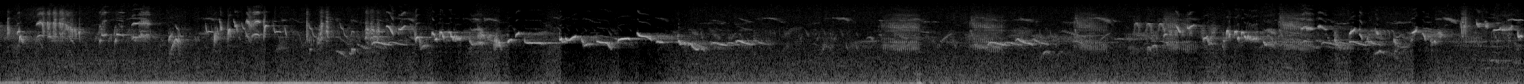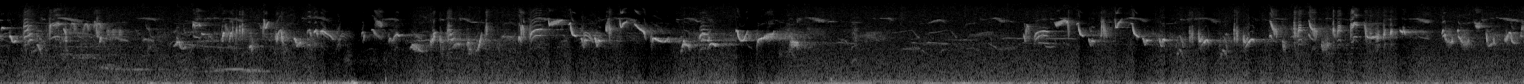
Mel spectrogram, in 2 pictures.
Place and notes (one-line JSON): {"title": "Férange, Ébersviller, France - Early Birds", "date": "2012-04-28 09:11:00", "description": "Birds in the morning", "latitude": "49.29", "longitude": "6.40", "altitude": "239", "timezone": "Europe/Paris"}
